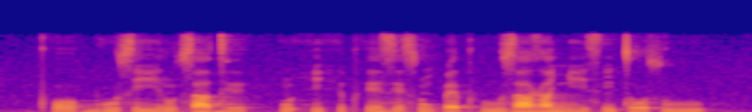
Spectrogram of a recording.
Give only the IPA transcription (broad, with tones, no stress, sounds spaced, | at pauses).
pʰ oː˨ ɡ͡b uː˦ s iː˦˨ ɾ ũ˦ s a˨ d ɪ˨ | kʷ ĩ˨ h i˦ h ɪ˨ pʰ e˨ z ɪ˦ s ũ˦ k͡p ɛ˨ pʰ uː˨ z a˦˨ ɣ a˦ ɲ iː˦˨ s ĩ˨ t oː˨ s uː˦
